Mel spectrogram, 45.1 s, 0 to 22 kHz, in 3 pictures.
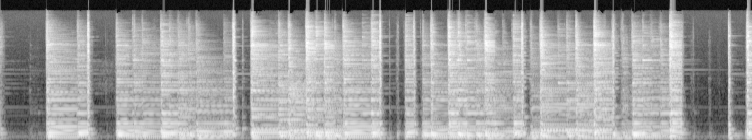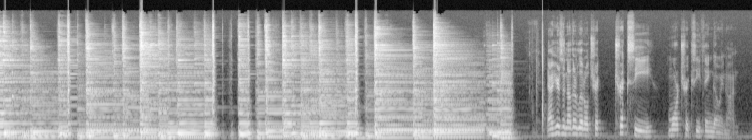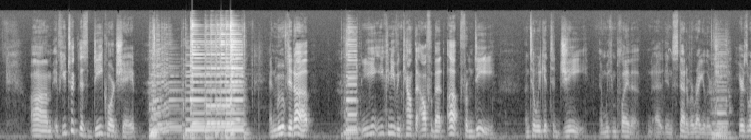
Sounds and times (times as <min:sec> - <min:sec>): Strum: 0:00.0 - 0:26.1, 0:33.0 - 0:35.8, 0:36.9 - 0:38.2, 0:43.4 - 0:45.1
Acoustic guitar: 0:00.0 - 0:26.9, 0:32.3 - 0:36.2, 0:36.8 - 0:41.6, 0:42.3 - 0:45.1
Speech: 0:26.0 - 0:29.8, 0:30.7 - 0:32.8, 0:35.4 - 0:36.3, 0:37.2 - 0:40.0, 0:40.6 - 0:45.1.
